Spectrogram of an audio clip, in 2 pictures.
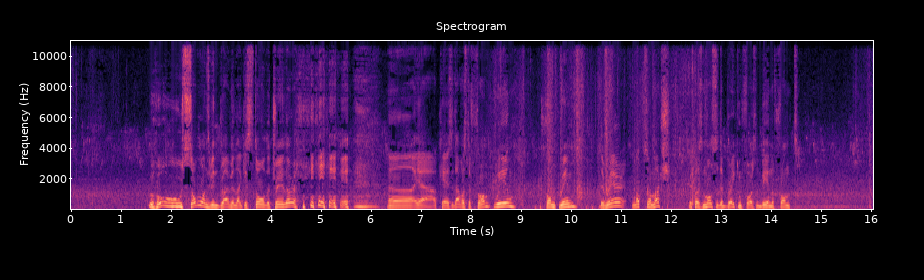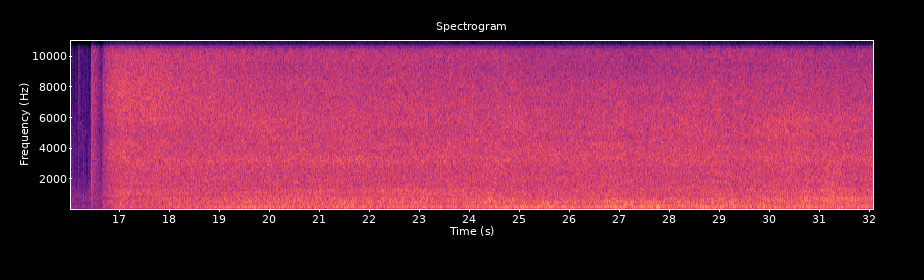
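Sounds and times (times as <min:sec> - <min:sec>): pressure washer spraying water: 0:16.4 - 0:32.0.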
